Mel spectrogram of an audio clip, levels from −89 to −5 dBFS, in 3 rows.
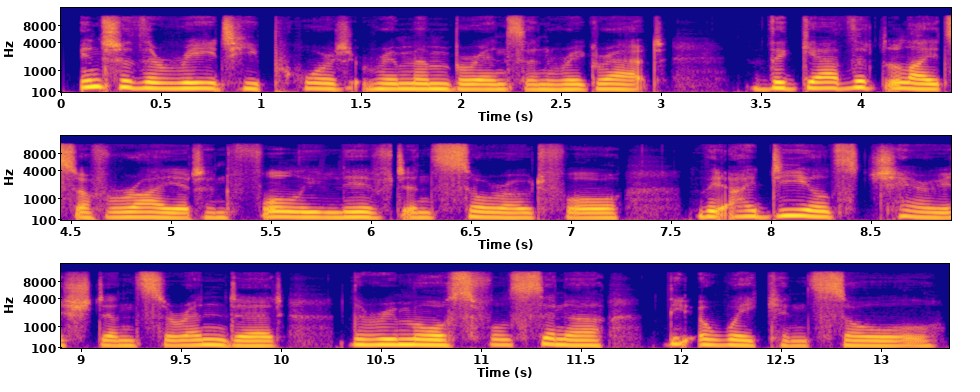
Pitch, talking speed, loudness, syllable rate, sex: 185 Hz, 135 wpm, -18 LUFS, 4.7 syllables/s, female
